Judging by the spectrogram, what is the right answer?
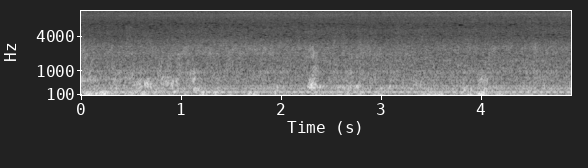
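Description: Heavy diesel engine of earthmoving machinery running steadily, with a few short knocks on top of the drone.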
